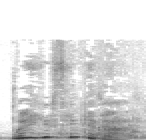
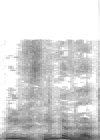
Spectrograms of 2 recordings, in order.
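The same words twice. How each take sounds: First: Higher-pitched question to a pet; high, coaxing dog-talk. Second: Said in the usual way. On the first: Real, not acted. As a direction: ask the dog sweetly in a higher voice.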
